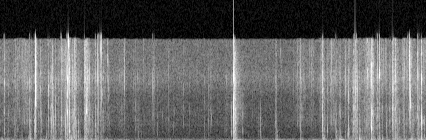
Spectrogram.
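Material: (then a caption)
Plastic film. A clear, thin plastic bag full of water is held in both hands while fingertips press and rub the film, making the water shift inside. Crisp crinkling and crackling of the plastic sit over a low, heavy sloshing, with a quieter stretch in the middle broken by one sharp, bright crack before the rubbing picks up again.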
